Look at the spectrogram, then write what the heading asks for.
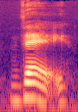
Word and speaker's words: they: to this rule is e y sometimes makes long a sound like the word they the word should be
